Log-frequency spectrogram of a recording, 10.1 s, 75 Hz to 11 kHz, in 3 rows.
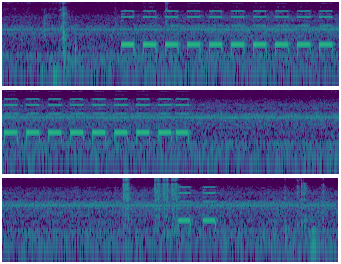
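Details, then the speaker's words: Compaq LTE Elite 4/50E laptop at power-up, with a Windows 95 drive from another machine fitted: rapid short high beeps about two per second, smoke-alarm-like; owner hopes a stuck keyboard key, unconfirmed. "God, it sounds like a low-key smoke alarm."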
